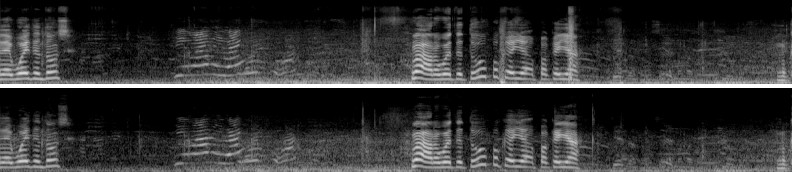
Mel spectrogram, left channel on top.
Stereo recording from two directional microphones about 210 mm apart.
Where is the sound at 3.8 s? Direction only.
Centre (ahead or behind).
